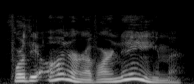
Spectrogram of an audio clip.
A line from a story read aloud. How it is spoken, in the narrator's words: he cried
